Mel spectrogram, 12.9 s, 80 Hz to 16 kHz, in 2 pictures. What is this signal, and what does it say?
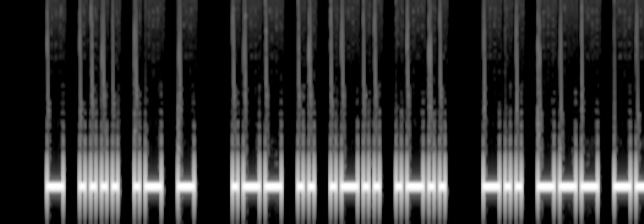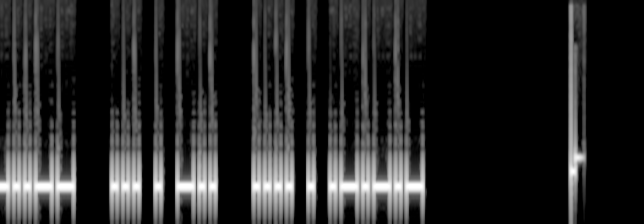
Morse code, heard as a keyed tone, about 22 wpm, 700 Hz. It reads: THAT WILL DO, SED HE.
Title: Sentences from Top 100 Words and Abbreviations 22wpm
